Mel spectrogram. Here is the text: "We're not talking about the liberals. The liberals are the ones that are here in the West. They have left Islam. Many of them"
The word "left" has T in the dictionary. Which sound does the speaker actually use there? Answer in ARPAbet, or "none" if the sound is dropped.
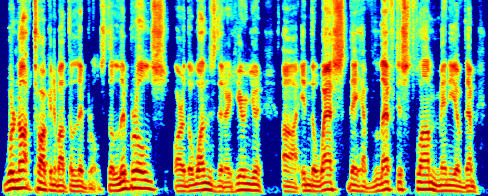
T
